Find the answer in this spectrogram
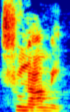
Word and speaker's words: tsunami: यहाँ पर टी से स्टार्ट है ये वर्ड, लेकिन टी यहाँ पर साइलेंट है, टी की साउंड नहीं आएगी बोलते टाइम। इसको हम पढ़ेंगे सुनामी।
